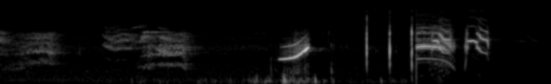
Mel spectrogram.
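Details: Alexandrine parakeet calling, a talking parrot alongside: soft breathy murmurs, then a sharp rising whistled squawk and a few clicks, ending in loud harsh rasping squawks with bent, ringing overtones.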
